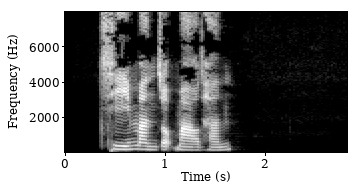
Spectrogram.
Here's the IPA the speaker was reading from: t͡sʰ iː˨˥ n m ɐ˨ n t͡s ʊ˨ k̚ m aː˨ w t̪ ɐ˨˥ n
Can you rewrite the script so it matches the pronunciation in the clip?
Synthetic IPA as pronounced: t͡sʰ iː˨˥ m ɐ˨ n t͡s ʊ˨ k̚ m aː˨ w t̪ʰ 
